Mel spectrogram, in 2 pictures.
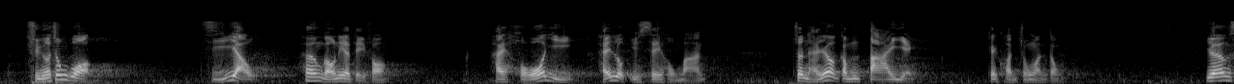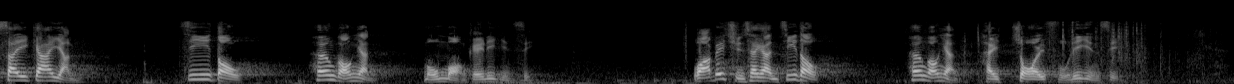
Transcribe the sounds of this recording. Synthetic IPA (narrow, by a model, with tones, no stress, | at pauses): t͡ʃʰyː˨˩nkɔː˧t͡ʃʊ˥ŋkʷɔː˧k̚ | t͡siː˨˥jɐ˨˧w | hœː˥ŋkɔː˨˥ŋniː˥kɔ˧t̪ḛ˨˩jfɔː˥ŋ | hɐ˨jhɔː˨˥jiː˨˧hɐ˨˥jlʊ˨k̚jyː˨t̚se˧jho˨wma̰ː˨n | t͡ʃɵ˧nhɐ˨˩ŋjɐ˥tkːɔː˧kɐ˧mt̪aː˨jːɪ̰˨˩ŋ | kɛː˧kʰɐ˨˩nt͡ʃʊ˨˧ŋwɐ̰˨˩nt̪ʊ˨ŋ | jœː˨ŋsɐ˧jkaː˧jːɐ̰˨˩n | t͡siː˥t̪o˧w | hœː˥ŋkɔː˨˥ŋjɐ̰˨˩n | mo˨˧wmɔ̰ː˨˩ŋke˧jliː˥kiː˨˩nsḭː˨ | wʔaː˨˩pe˨˥jt͡ʃʰyː˨˩nsɐ˧jkaː˧jɐ˨˩nt͡siː˥t̪o˧w | hœː˥ŋkɔː˨˥ŋjɐ̰˨˩nhɐ˨jt͡ʃɔː˨jfuː˨˩liː˥kiː˨˩nsḭː˨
